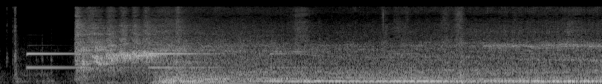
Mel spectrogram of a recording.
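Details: 1998 Toyota Camry after water pump and timing belt replacement (suspected engine bearing failure was actually water pump bearing debris); cranks, fires quickly and holds steady, even idle with no knocks, rattles or bearing noise; normal start and idle.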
